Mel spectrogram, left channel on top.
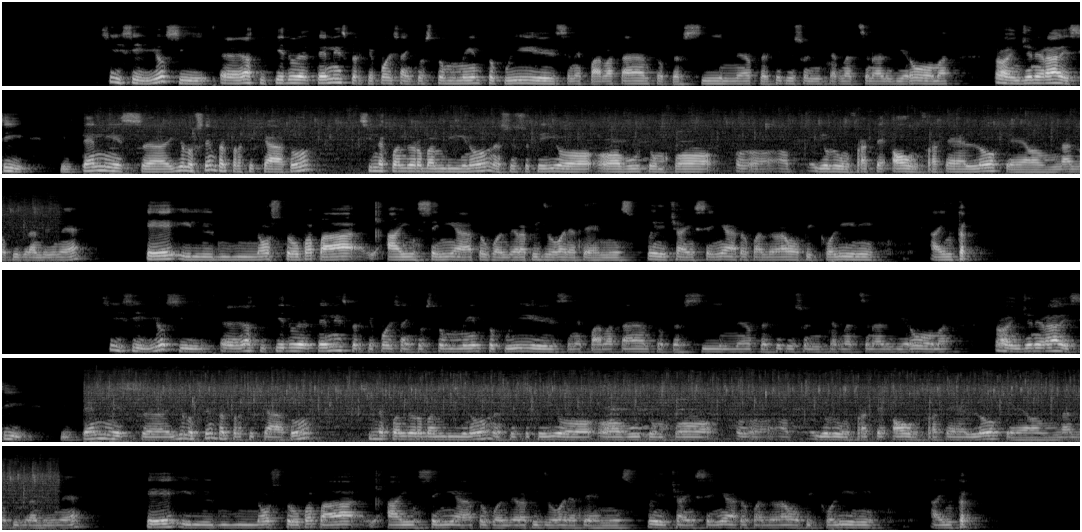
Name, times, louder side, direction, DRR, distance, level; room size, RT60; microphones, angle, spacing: voice 1, 1.1-9.5 9.9-11.0 11.4-13.9 14.4-22.3 23.0-30.3 30.9-31.2, left 4 dB, 65° left, 0.4 m, -24 dB
Frying (food), 11.6-22.1, right 7 dB, 35° right, 0.6 m, -39 dB
9.3 x 5.3 x 3.1 m
head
